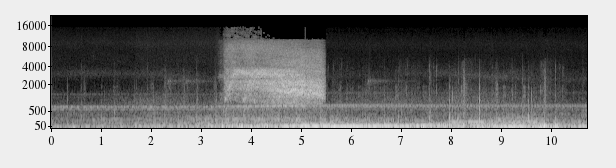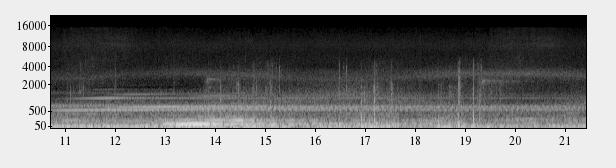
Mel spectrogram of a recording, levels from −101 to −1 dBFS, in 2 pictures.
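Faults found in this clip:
Doubled audio track, 1.70–5.08 s. Full-band copy trailing around 400 ms behind at roughly equal level; no decay or room colour; hard on/off edges. Likely a second, slower capture path mixed in. Waveform: each onset repeated after a fixed gap. Spectrogram: every event duplicated, shifted right, identical in shape and brightness.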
